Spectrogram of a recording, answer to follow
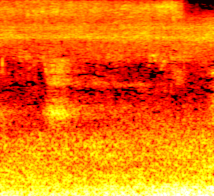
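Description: Quiet outdoor background: a steady faint hiss with a low rumble underneath, and no distinct event.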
